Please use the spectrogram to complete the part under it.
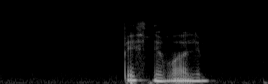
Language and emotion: Russian, neutral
